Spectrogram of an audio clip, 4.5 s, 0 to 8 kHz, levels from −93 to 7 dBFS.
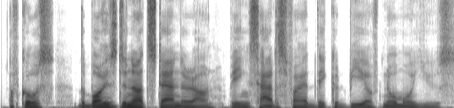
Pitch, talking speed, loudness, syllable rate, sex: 110 Hz, 225 wpm, -19 LUFS, 5.5 syllables/s, male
